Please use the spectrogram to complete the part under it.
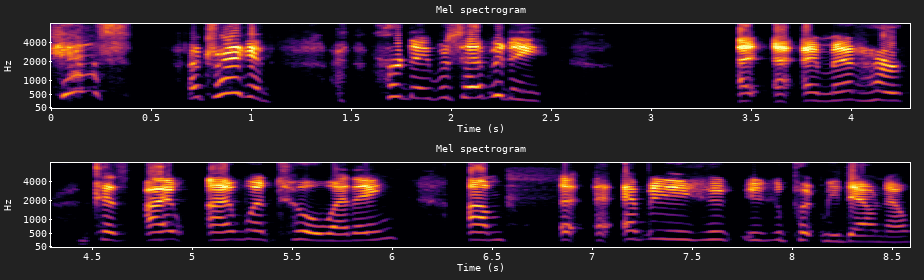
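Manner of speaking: very excited, eager, thrilled kobold creature voice. Narrating a game to the players, speak as the kobold: excited kobold voice. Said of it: "a very excited kobold voice".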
